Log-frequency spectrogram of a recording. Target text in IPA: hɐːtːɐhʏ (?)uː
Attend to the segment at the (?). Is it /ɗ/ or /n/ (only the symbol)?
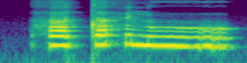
n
